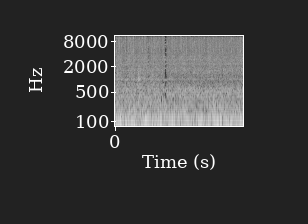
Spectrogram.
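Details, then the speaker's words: Rough, lumpy idle with a faint rattle from the throttle body on a Mercedes W463 G500 V8 with no check engine light, intake off the air cleaner and MAF; throttle body felt vibrating; P0444 purge valve being diagnosed, cause suspected. "you can hear a weird when I go up there you'll hear a weird rattling down from the throttle body I put my hand down there I can feel the throttle body actually vibrating back and forth which is causing these lumpy idle"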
